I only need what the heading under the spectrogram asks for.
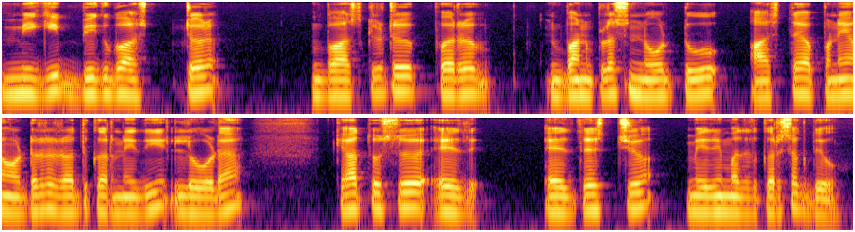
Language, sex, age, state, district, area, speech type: Dogri, male, 18-30, Jammu and Kashmir, Samba, rural, read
